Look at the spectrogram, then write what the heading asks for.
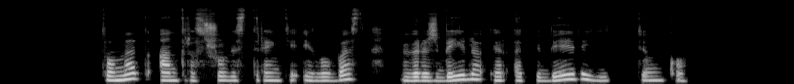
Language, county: Lithuanian, Vilnius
